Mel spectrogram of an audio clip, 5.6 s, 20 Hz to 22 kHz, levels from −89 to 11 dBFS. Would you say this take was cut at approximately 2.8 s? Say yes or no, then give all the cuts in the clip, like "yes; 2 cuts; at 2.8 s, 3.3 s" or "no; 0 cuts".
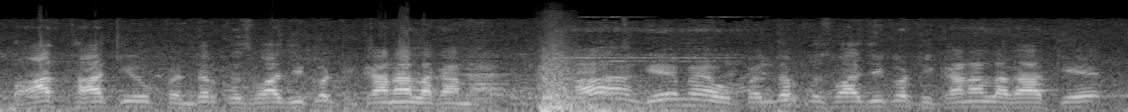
yes; 1 cut; at 2.8 s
